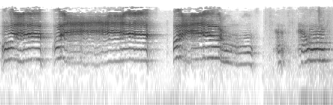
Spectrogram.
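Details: Newborn crying, from a sound-effect recording: high-pitched wailing cries in about four long bursts separated by quick gasping breaths, in a small quiet room.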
